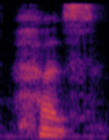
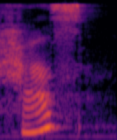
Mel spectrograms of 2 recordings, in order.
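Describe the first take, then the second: First: The vowel is reduced to a weak schwa. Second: The vowel is a full open 'a' sound. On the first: "and the weak form" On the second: "the strong form first"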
